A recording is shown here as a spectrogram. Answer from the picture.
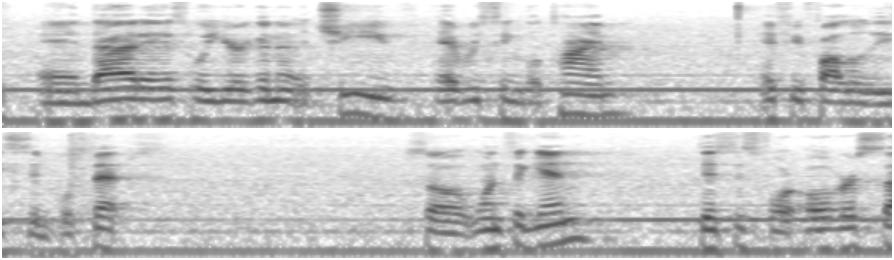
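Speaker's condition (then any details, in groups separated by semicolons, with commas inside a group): No condition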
